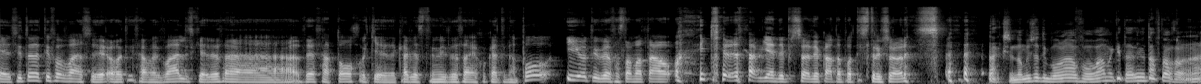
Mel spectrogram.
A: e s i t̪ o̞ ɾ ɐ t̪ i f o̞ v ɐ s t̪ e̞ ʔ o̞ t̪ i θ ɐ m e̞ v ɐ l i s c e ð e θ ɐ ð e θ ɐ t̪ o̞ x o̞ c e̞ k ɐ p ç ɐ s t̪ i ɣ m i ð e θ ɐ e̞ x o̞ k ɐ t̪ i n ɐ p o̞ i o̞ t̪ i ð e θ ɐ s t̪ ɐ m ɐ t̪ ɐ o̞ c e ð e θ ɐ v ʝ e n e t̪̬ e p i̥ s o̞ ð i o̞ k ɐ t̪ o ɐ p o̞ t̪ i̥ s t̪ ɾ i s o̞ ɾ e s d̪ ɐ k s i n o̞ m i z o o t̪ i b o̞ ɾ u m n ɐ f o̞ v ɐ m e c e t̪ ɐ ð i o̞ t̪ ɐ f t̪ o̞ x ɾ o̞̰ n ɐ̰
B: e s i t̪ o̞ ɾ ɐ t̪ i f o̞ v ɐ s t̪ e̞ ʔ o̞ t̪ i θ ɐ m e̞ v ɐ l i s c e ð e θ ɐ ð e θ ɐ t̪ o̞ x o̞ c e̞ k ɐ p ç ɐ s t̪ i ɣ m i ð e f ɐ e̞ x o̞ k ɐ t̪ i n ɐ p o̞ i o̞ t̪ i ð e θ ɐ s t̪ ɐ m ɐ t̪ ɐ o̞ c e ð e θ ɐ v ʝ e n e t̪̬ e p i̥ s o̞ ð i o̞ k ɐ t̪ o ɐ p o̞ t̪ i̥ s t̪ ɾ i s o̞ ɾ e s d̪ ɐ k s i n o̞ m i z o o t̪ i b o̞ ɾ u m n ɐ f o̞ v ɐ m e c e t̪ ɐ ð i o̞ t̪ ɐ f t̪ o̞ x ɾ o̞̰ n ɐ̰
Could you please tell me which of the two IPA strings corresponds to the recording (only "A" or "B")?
A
